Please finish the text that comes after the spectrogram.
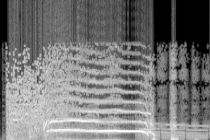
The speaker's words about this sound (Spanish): ¿Por qué rompes mi puerta?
